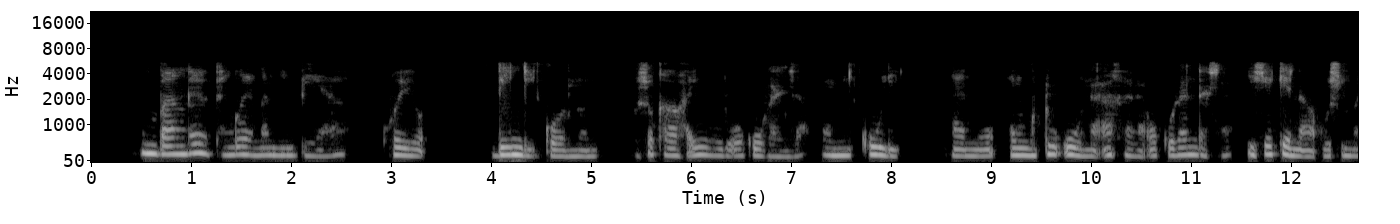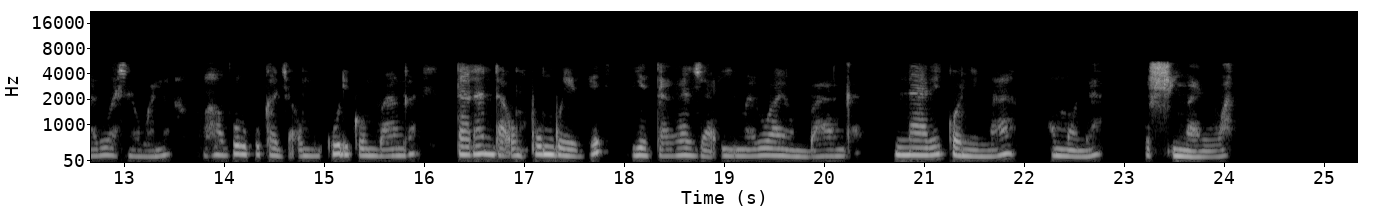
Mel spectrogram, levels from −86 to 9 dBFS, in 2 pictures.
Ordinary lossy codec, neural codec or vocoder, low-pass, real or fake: AAC, 48 kbps; codec, 44.1 kHz, 7.8 kbps, Pupu-Codec; 5.4 kHz; fake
